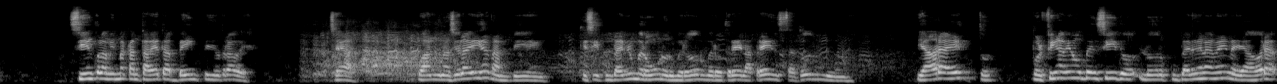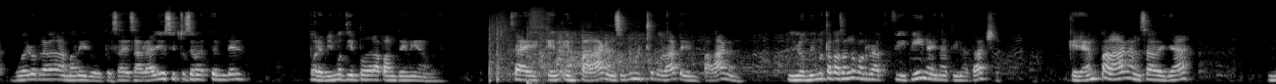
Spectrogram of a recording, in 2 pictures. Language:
Spanish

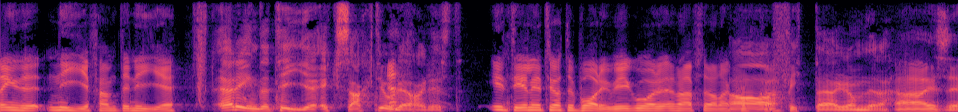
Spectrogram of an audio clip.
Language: Swedish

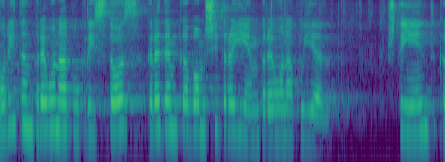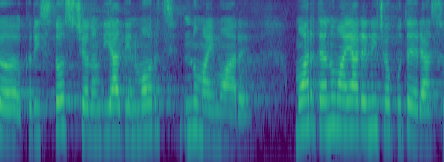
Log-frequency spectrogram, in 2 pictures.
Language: Romanian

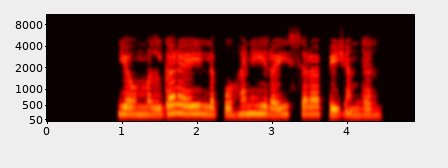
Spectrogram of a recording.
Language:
Pashto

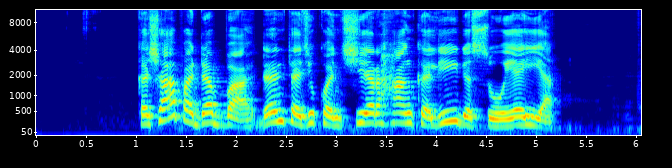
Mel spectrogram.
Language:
Hausa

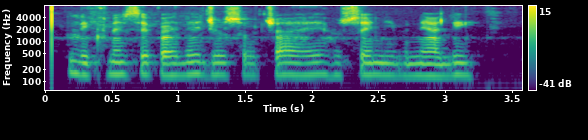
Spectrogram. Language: Urdu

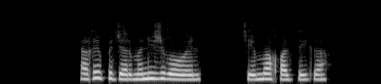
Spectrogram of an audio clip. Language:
Pashto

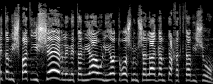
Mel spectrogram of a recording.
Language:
Hebrew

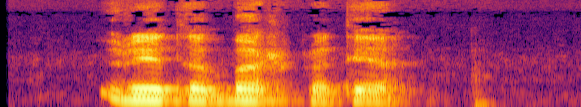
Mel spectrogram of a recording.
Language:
Dameli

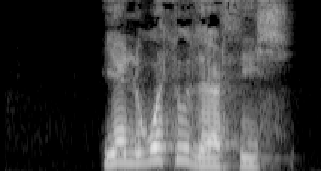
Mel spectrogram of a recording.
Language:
Kabyle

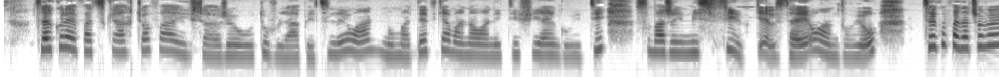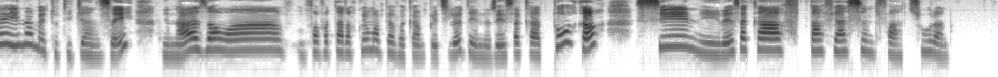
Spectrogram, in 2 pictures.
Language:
Malagasy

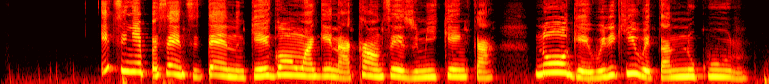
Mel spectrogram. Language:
Igbo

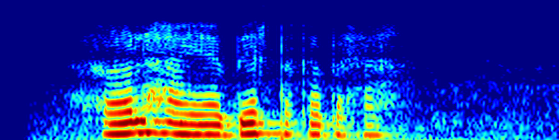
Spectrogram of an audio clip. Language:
Somali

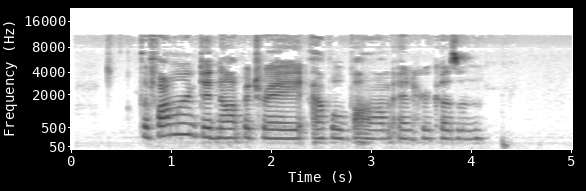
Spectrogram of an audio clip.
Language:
English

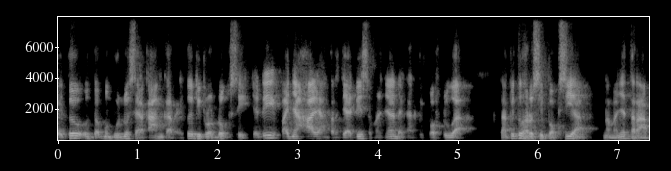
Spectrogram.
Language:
Indonesian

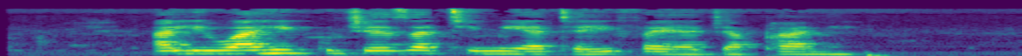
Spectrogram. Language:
Swahili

